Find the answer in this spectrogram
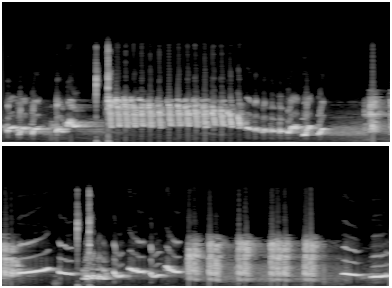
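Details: Trained white-rumped shama (murai batu) with bar-winged prinia (ciblek) song fill, giving varied whistled notes, a long rapid buzzy trill, sharp upslurred whistles and a burst of repeated harsh chattering notes.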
